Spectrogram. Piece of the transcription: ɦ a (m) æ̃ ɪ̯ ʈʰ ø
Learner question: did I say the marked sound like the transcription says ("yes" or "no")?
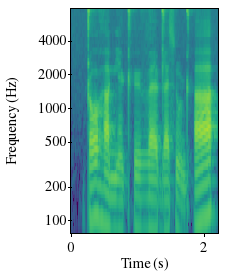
no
